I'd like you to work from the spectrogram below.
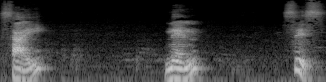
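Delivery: slow, piece by piece; broken into syllables. Shown as a demonstration. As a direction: spell it out syllable by syllable. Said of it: "ভেঙে ভেঙে পড়ি". (ধীরে, ভেঙে ভেঙে)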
